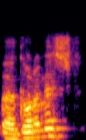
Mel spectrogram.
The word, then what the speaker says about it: ergonomist: Chris is a Canadian certified professional ergonomist. Is that the right way to pronounce ergonomist?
